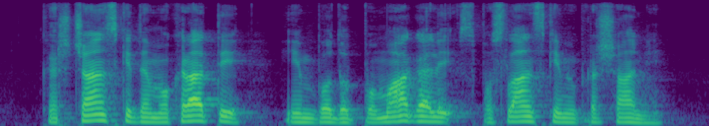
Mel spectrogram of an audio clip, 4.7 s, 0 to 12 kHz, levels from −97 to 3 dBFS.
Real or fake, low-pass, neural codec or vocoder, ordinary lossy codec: fake; 10.8 kHz; vocoder, 44.1 kHz, 128 mel bands, Pupu-Vocoder; none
